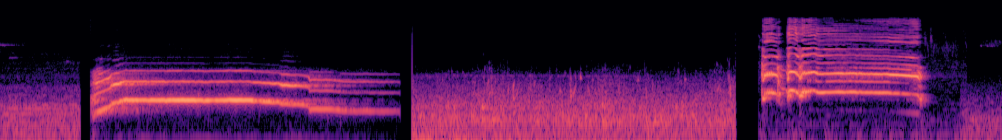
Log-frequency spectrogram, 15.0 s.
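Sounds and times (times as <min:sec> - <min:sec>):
underwater rushing water: 0:06.2 - 0:11.1
rooster crowing: 0:11.4 - 0:14.0.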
